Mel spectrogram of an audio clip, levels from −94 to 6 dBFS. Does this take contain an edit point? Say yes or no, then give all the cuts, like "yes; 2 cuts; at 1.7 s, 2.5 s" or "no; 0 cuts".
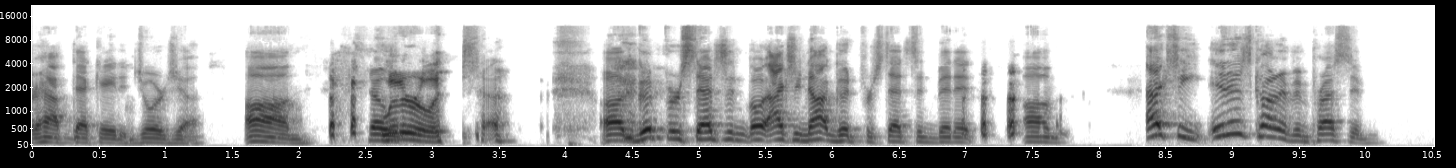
yes; 1 cut; at 3.2 s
